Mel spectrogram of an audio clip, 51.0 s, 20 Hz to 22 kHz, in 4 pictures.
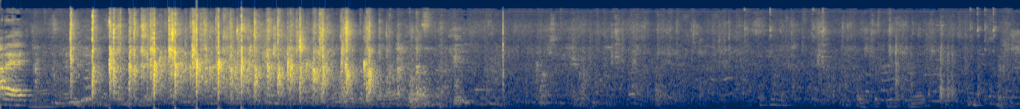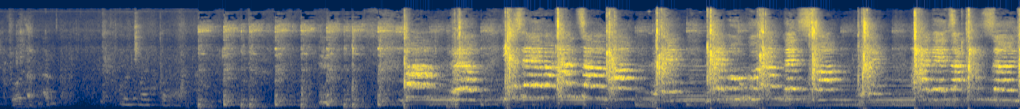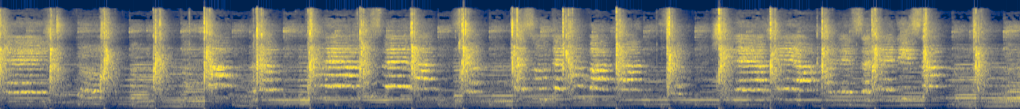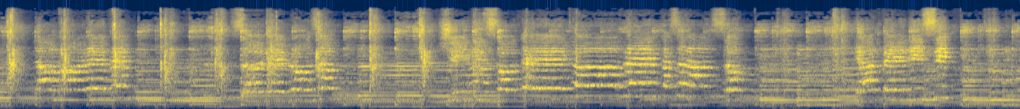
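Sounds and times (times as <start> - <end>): hands clapping on the beat: 0.4 - 5.3, 17.7 - 45.6, 47.9 - 49.3
instrumental accompaniment: 15.1 - 51.0
girls singing a children's song: 17.8 - 47.9, 48.8 - 51.0.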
